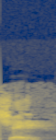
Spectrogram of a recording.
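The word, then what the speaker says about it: שד: The really, the word, the Hebrew word Shad, S-H-A-D, some pronounce it Shade.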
